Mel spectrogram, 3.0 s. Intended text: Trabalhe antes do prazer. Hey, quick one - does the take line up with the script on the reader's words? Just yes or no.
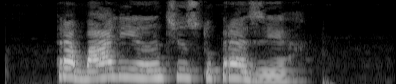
yes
